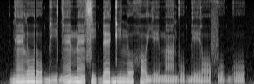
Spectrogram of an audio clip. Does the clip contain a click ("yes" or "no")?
no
